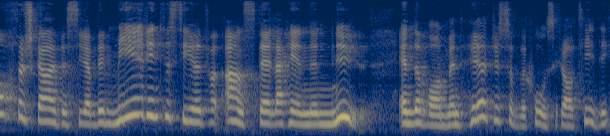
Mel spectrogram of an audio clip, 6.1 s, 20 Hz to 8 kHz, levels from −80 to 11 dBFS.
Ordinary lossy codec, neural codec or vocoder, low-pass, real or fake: none; codec, 16 kHz, 0.8 kbps, ZipCodec; none; fake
